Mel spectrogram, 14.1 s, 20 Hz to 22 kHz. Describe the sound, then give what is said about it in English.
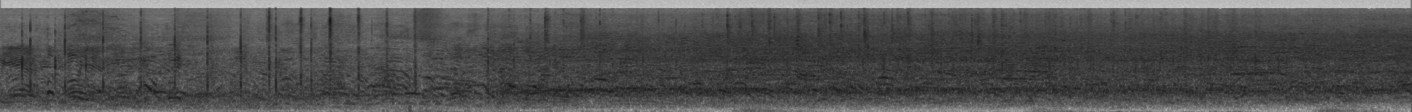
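A large outdoor golf gallery breaks into loud, sustained applause and cheering after Tiger Woods' shot on the 16th hole, dense clapping blending into a continuous roar with scattered shouts that carries on without letting up. “And we obviously cut the crowd noise a little bit because it was a very long swelling and growing swell of applause.”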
